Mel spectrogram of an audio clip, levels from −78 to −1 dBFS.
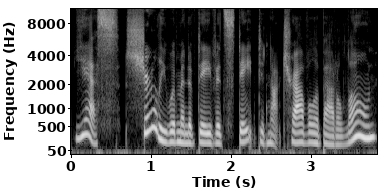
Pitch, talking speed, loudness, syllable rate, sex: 215 Hz, 170 wpm, -19 LUFS, 5.4 syllables/s, female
